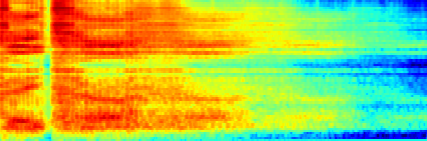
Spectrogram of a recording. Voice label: techno male 140; Vocals

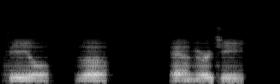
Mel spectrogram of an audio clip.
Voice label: VOICEFX ELCTR 140; Techno2

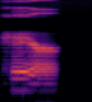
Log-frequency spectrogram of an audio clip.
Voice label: VOICEFX ELCTR 140; Techno2

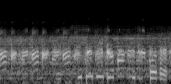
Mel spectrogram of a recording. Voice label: TECHNO VOCALS 140; Techno2

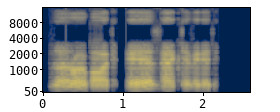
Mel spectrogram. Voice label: VOICEFX ELCTR 140; Techno2

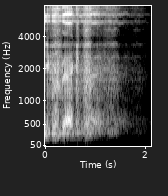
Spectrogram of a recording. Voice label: techno male 140; Vocals

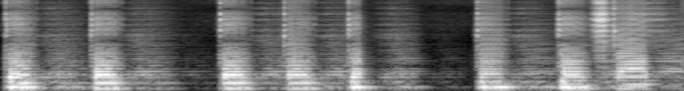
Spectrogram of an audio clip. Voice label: VOICEFX TEKNO 140; Techno2

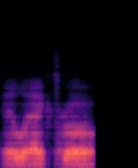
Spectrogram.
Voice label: VOICEFX ELCTR 140; Techno2

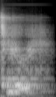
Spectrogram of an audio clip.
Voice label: VOX, VOCODER

